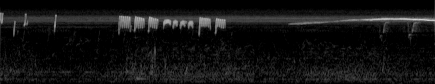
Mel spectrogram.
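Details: Costa's hummingbird: scattered high ticks, then a fast run of sharp chips, followed by a thin, drawn-out whistle climbing steadily in pitch and growing louder.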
